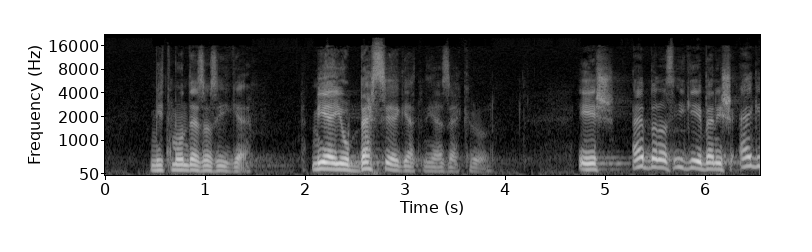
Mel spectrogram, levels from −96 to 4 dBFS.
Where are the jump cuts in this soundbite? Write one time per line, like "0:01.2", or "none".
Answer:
0:02.0

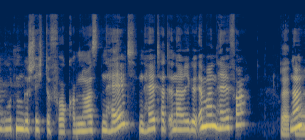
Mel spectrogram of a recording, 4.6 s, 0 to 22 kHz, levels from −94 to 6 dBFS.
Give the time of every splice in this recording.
none

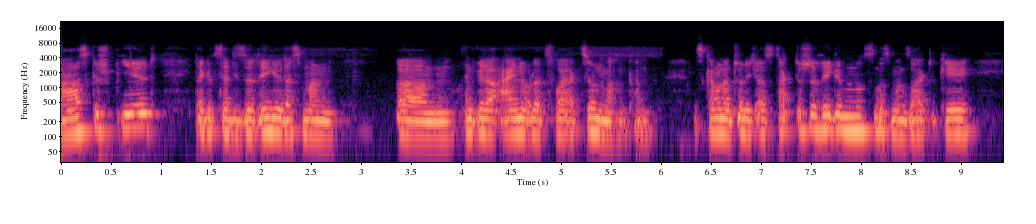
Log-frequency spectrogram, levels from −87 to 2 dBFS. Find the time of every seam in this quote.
0:04.0

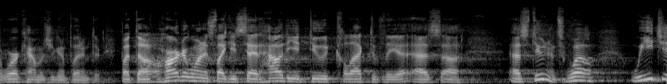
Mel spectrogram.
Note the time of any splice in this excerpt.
0:01.1

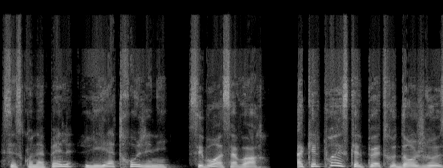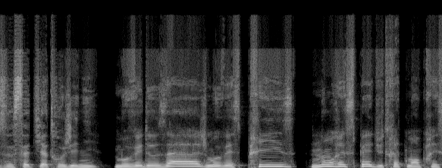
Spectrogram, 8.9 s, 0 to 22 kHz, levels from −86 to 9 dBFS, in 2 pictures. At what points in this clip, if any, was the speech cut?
none

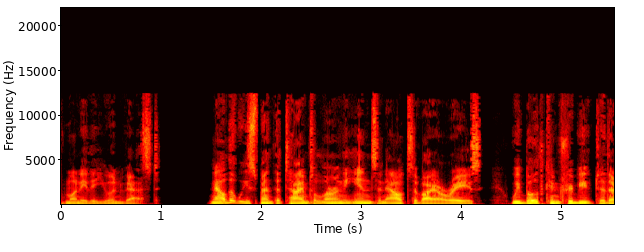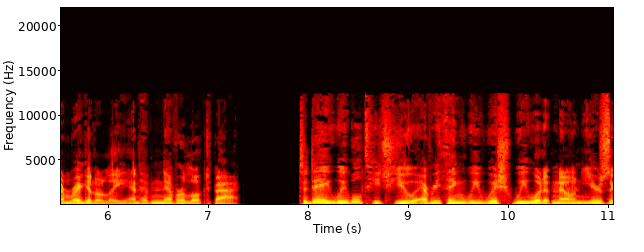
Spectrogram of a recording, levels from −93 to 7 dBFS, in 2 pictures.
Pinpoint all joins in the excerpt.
none

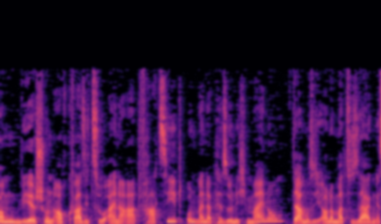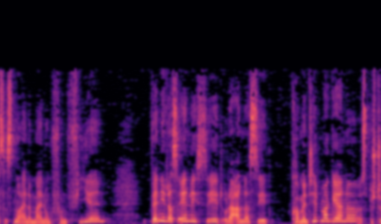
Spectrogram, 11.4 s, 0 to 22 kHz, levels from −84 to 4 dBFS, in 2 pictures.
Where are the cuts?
none

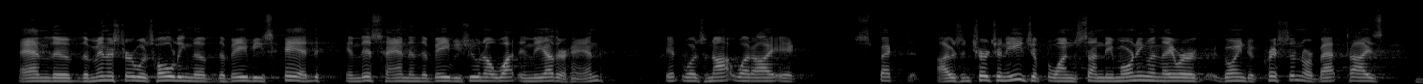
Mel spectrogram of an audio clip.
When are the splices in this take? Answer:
0:06.5
0:09.3

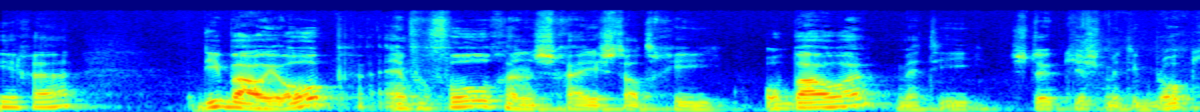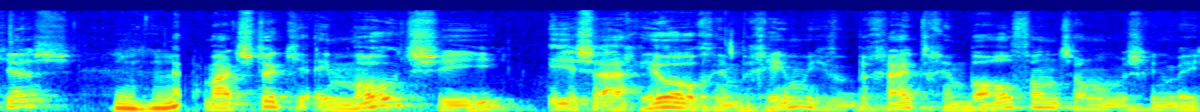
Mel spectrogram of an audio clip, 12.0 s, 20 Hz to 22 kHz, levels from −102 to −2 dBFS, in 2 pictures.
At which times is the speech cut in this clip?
0:06.9
0:08.7

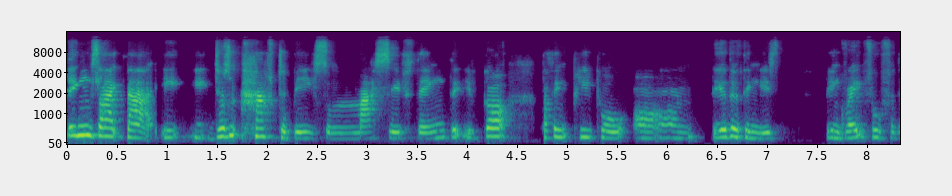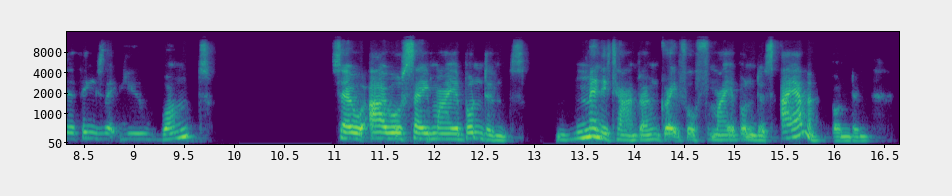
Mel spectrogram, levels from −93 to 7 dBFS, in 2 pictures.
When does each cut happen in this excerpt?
0:04.8

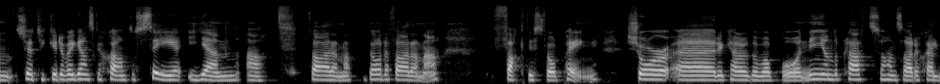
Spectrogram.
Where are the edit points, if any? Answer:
0:03.1

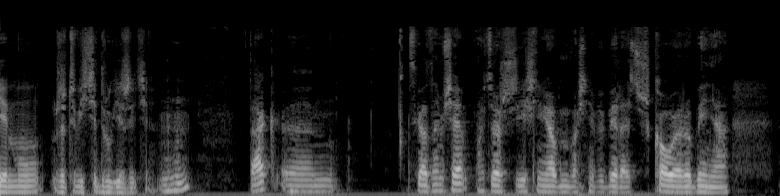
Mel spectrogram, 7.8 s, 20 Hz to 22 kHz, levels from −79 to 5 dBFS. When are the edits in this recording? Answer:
none

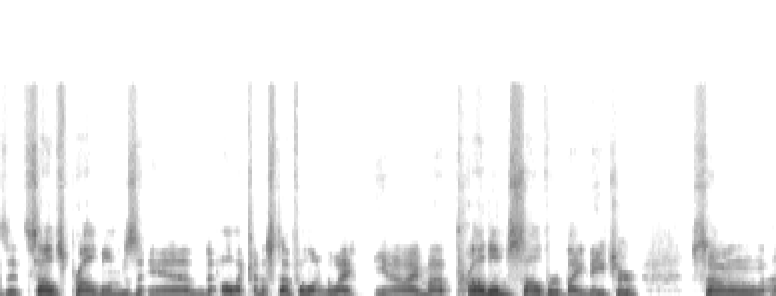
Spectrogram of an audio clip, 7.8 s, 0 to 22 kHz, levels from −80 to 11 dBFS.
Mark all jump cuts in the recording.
0:03.7

